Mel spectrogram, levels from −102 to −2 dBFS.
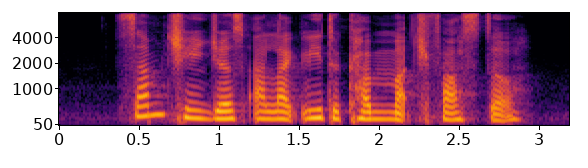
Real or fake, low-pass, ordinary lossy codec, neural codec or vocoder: real; none; none; none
